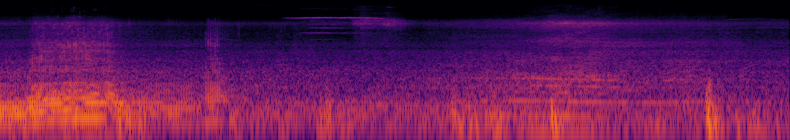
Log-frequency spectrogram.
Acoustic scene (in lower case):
street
